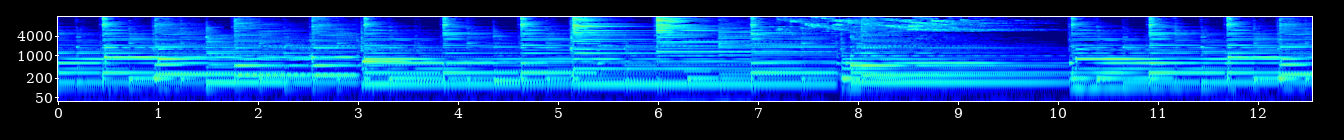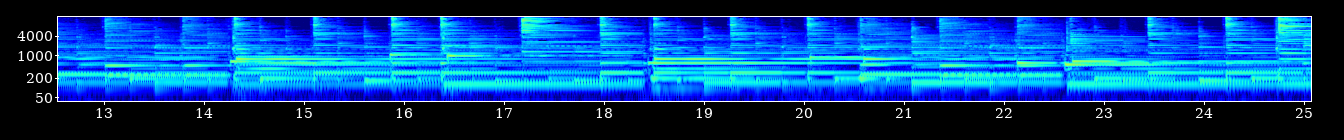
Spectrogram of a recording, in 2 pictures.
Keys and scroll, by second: 10.9 ctrl+z, 11.5 a.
